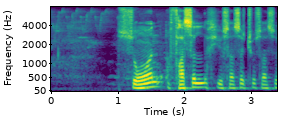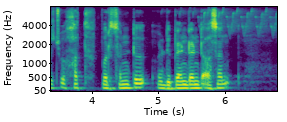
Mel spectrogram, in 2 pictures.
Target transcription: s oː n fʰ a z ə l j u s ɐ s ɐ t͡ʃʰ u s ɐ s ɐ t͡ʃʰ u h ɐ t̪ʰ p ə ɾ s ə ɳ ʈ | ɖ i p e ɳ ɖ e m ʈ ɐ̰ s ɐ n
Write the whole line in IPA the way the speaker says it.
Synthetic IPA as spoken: s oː n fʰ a s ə l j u s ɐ s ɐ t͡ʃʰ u s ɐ s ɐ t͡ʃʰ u h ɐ t̪ʰ p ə ɾ s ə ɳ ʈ | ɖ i p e ɳ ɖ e ɳ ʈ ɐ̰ s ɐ n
